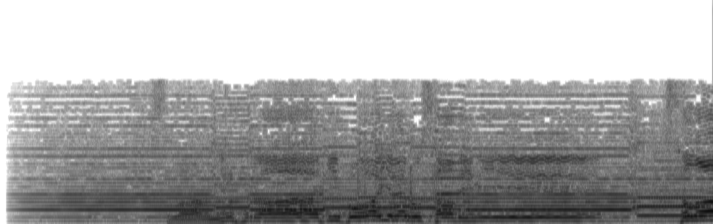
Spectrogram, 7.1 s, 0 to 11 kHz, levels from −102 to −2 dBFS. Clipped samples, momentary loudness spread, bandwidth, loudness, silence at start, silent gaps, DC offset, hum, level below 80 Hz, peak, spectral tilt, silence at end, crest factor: under 0.1%; 11 LU; 7.4 kHz; -17 LUFS; 0.15 s; none; under 0.1%; none; -52 dBFS; 0 dBFS; -4.5 dB/octave; 0 s; 16 dB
